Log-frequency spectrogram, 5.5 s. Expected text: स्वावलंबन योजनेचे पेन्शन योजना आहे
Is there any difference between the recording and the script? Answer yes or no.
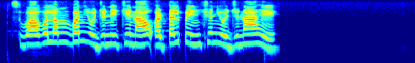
yes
